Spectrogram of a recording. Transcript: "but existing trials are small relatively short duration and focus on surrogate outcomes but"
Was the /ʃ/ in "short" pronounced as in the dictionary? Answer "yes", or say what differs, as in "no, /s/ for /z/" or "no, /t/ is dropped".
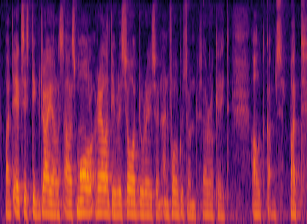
no, /s/ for /ʃ/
